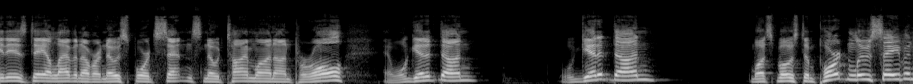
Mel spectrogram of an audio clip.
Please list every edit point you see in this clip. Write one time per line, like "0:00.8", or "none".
none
